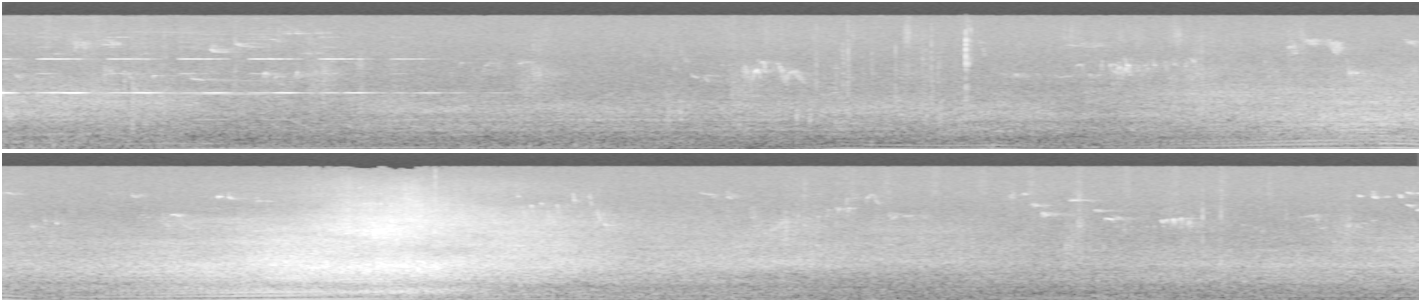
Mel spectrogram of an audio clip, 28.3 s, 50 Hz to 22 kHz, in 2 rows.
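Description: Level-crossing bell ringing with steady strikes for the first few seconds, then stopping once the barriers are down. A regional train then approaches and passes the crossing, building to its loudest about 18 seconds in and fading away.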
